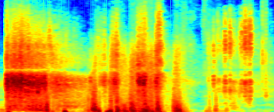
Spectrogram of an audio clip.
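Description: Gunfire in an online multiplayer shooter where a shotgun is being used, with several loud close shots and bursts in quick succession, tapering into quieter scattered reports.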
